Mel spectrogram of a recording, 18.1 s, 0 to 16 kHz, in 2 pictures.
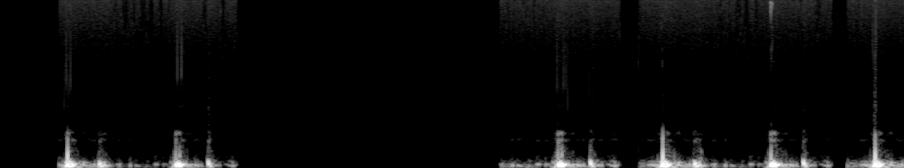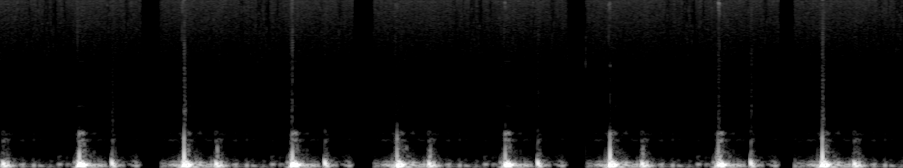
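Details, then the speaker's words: Teaching recording of normal heart sounds, S1 and S2, for cardiac auscultation training: the heart is in systole between the first and second sound, and in diastole after the second sound while awaiting the next first sound. "donc quand on écoute le coeur attentivement on peut savoir si on en est au moment entrepôts et que le cœur est en pleine systole et si au contraire on vient d'entendre le tas et qu'on attend le prochain pont on sait que le cœur est en pleine diastole"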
